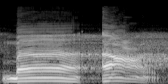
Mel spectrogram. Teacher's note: Di qalqalahnya dipantulkan, dikeraskan juga, ya. Jangan asal a'bud, ya. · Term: qalqalah kubro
